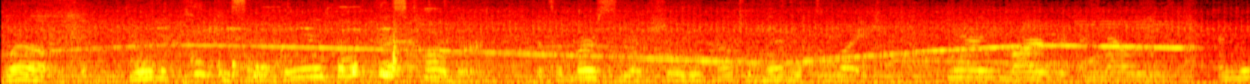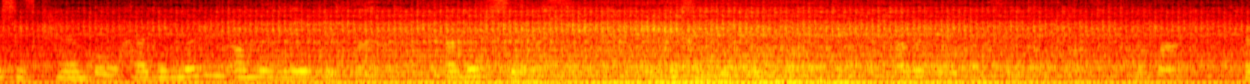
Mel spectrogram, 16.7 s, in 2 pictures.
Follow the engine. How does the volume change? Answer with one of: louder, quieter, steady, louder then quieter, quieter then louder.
louder.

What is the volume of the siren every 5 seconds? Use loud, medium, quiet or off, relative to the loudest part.
loud, loud, off, off.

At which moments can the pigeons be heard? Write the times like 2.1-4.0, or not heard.
0.1-3.0.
